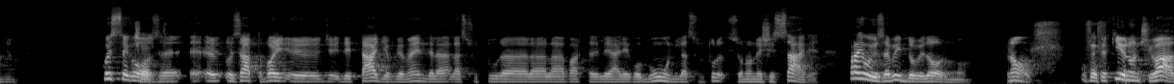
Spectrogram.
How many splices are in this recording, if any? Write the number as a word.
one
